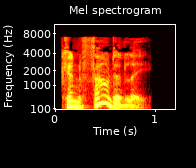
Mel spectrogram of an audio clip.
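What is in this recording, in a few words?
"confoundedly", British English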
